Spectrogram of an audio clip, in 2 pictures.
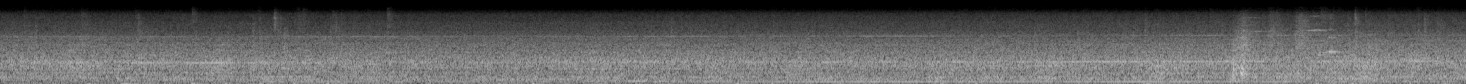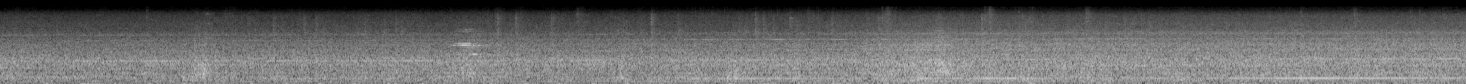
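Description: Running noise of an Aoimori Railway 701-series electric train heard from on board, with the air conditioning on: a steady rumble of wheels on rail with a few sharp clicks. A faint tone rises slightly in pitch over the last several seconds.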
